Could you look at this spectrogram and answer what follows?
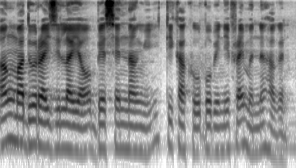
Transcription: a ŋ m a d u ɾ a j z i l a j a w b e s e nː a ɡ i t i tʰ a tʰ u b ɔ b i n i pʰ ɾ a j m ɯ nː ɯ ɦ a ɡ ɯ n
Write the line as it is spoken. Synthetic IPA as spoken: a ŋ m a d u ɾ a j z i l a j a w b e s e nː a ŋ i t i kʰ a kʰ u b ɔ b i n i pʰ ɾ a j m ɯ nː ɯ ɦ a ɡ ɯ n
